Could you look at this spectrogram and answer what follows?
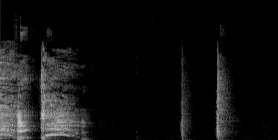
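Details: Cough in an adult with COVID: a harsh throat-clearing cough, then two short, sharp coughs after a pause.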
